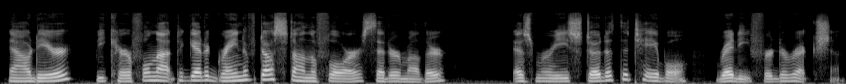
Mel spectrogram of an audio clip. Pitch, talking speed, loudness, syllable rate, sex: 160 Hz, 185 wpm, -19 LUFS, 4.8 syllables/s, female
